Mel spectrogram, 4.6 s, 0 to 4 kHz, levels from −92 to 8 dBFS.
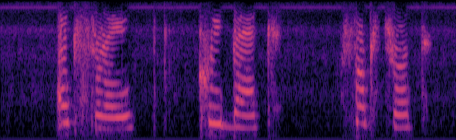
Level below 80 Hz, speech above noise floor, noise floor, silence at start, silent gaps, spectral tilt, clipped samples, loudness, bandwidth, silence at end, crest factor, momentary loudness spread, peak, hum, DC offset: -76 dBFS; 24 dB; -59 dBFS; 0 s; none; -0.5 dB/octave; under 0.1%; -35 LUFS; 4 kHz; 0 s; 16 dB; 17 LU; -22 dBFS; none; under 0.1%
